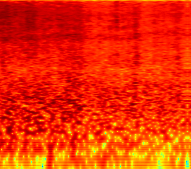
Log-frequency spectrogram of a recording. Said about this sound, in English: There's a channel nearby and the water is shooting up through the channel.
